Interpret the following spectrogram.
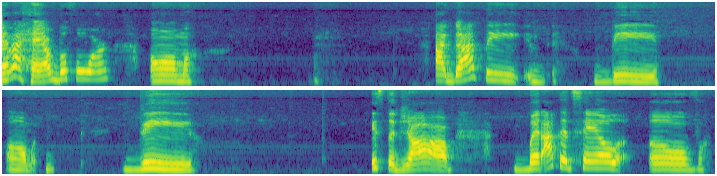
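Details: Stuttering in a young adult woman, a senior college student, who began speech therapy in college; stuttering.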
